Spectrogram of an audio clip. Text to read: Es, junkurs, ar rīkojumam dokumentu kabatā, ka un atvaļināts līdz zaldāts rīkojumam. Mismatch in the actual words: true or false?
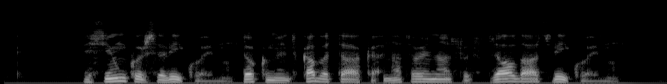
false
